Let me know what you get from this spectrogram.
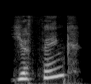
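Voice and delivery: high, dry sarcasm; woman snapping back at the driver; sarcastic. A narrator's reading. Sarcastic retort.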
